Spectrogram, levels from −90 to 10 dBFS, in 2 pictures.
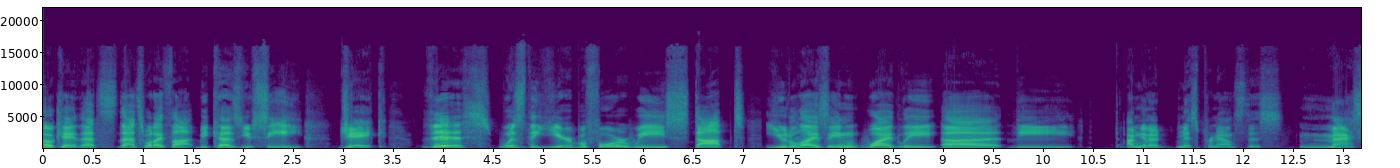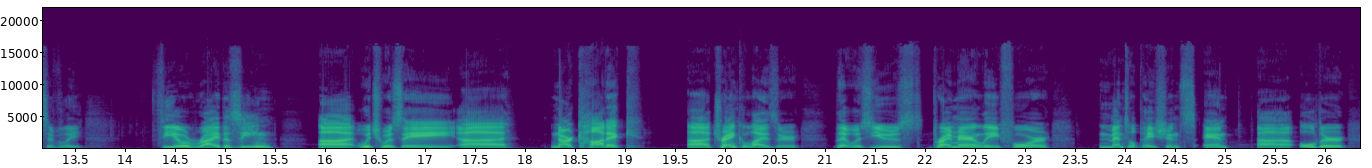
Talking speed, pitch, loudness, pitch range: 100 wpm, 120 Hz, -22 LUFS, 110-135 Hz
